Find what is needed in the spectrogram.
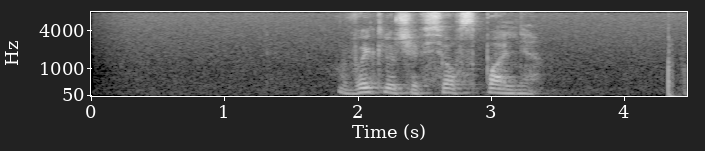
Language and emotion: Russian, angry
